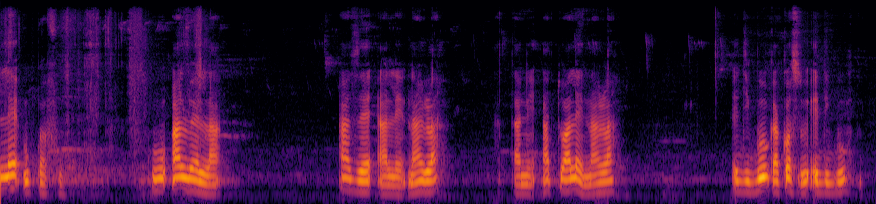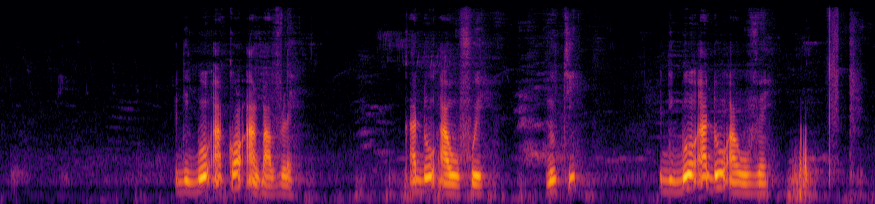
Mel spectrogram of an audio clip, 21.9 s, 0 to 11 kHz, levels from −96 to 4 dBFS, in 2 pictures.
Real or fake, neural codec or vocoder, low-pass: real; none; 9.9 kHz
